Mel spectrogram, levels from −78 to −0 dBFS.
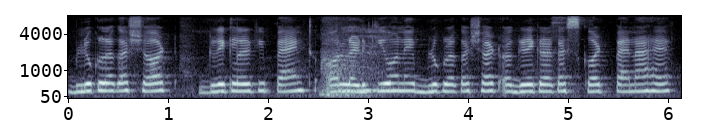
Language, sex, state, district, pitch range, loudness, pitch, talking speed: Hindi, female, Gujarat, Valsad, 250-270 Hz, -16 LUFS, 260 Hz, 215 wpm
